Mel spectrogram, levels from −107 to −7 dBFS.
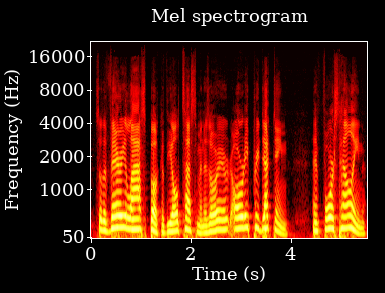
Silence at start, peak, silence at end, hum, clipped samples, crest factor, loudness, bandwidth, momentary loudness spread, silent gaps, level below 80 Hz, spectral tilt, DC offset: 0.15 s; -8 dBFS; 0.05 s; none; under 0.1%; 14 dB; -23 LUFS; 8 kHz; 9 LU; none; -44 dBFS; -9.5 dB/octave; under 0.1%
